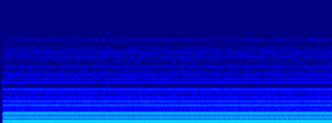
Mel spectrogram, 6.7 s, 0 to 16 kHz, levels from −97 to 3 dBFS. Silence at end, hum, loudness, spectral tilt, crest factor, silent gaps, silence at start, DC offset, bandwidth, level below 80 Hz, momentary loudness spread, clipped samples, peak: 0 s; 60 Hz at -65 dBFS; -65 LUFS; -5.5 dB/octave; 10 dB; none; 0.05 s; under 0.1%; 11 kHz; -66 dBFS; 0 LU; under 0.1%; -52 dBFS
